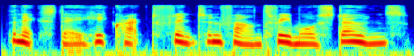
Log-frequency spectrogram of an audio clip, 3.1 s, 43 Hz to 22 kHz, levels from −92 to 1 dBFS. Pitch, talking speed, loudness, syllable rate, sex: 190 Hz, 210 wpm, -18 LUFS, 4.4 syllables/s, female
